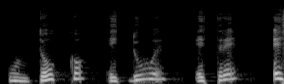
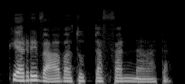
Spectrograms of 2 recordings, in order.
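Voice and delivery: ordinary delivery, nothing marked

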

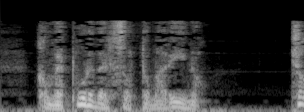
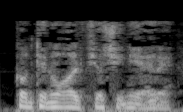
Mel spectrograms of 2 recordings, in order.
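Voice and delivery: plain reading voice

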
